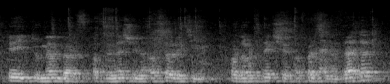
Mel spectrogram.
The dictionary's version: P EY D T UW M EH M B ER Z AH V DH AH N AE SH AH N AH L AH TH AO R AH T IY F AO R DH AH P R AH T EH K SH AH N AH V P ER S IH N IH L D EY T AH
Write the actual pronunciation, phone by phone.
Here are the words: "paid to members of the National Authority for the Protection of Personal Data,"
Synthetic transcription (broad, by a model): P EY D T UW M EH M B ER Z AH V DH AH N AE SH AH N AH L AH TH AO R AH T IY F AO R DH AH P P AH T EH K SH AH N AH V P ER S IH N IH L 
